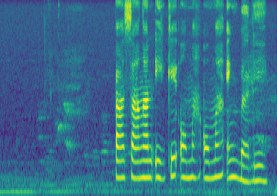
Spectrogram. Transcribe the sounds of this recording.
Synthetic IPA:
pasaŋanikiʔomahomahɪŋba̤li

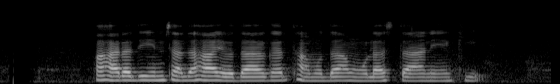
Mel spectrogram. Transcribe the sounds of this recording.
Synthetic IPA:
paɦaɾəd̪imsɐnd̪ɐɦajod̪aːɡat̪hamud̪aːmuːlast̪aːnejəki

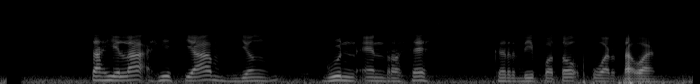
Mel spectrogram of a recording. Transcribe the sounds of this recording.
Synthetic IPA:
saɦilaʔɦisiamd͡ʒɨŋ | ɡunɛnrɔsɛs | kɨrdipɔt̪ɔwart̪awan

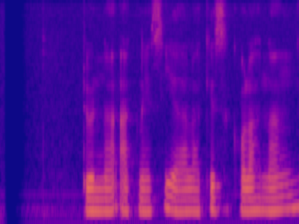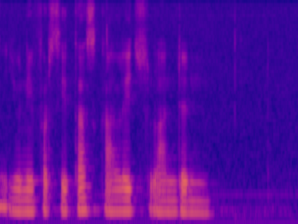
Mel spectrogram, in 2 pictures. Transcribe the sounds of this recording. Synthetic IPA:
d̥o̤naʔa̰k̚nesialaɡ̥isə̥kolahnaŋunifə̰rsit̪aska̰lɪt͡ʃla̰ndən

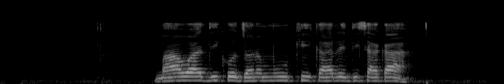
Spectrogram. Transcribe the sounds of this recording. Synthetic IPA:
maːwad̪ikod͡zʌnʌmukʰikarjʌd̪isaka

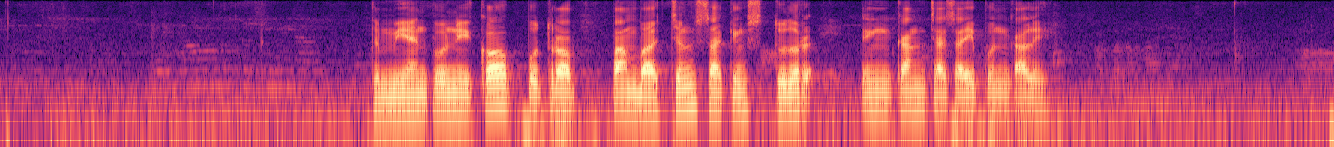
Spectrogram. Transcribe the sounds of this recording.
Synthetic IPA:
d̪̥ə̤miɛnpunikɔput̪ɾɔpambad̥ʒ̥əŋsakɪŋsə̥d̪̥ṳlʊrɪŋkaŋt͡ʃat͡ʃaipʊnkalɪh

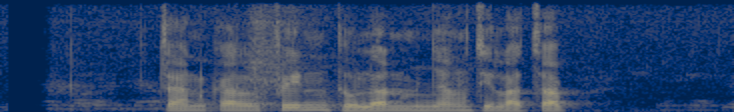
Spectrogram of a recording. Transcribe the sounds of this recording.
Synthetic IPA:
t͡ʃankalfind̪̥o̤lanməɲaŋt͡ʃilat͡ʃap̚

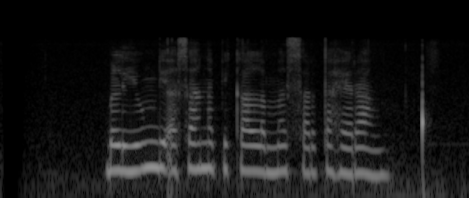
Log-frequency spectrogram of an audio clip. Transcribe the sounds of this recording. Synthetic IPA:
bəliuŋdiasahnəpikalːəməsːərt̪aɦeɾaŋ

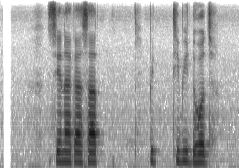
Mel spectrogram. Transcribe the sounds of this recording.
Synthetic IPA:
senakasat̪̚ʰ | pi | t̪ʰibiɖʱɦod͡z

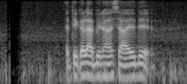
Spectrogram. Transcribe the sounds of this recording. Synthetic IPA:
æt̪ikələːbʱiɾaɦasaːjud̪eə

